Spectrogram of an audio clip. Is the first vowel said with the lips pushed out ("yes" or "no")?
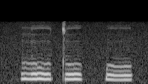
yes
